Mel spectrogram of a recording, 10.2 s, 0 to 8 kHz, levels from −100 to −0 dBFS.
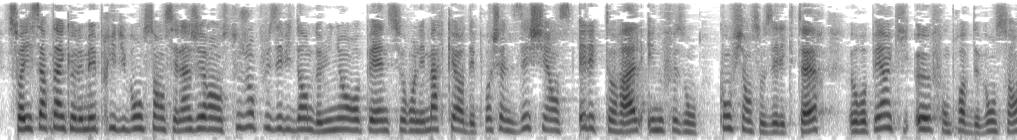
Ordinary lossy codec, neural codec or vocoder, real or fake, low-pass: none; none; real; 7.2 kHz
